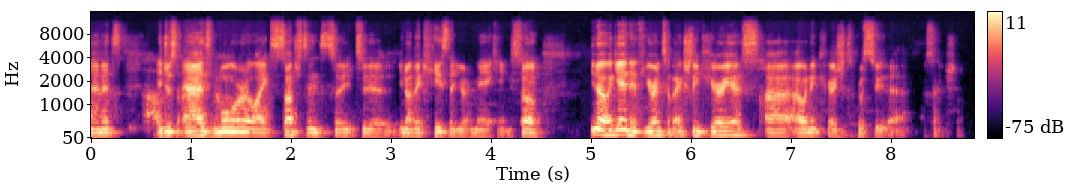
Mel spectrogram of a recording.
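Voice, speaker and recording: A man speaks casually as a panelist, in a slightly low voice. His delivery is informal and meandering, with a self-deprecating streak. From Belgium.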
